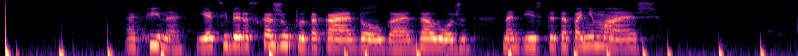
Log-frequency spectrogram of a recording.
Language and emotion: Russian, angry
